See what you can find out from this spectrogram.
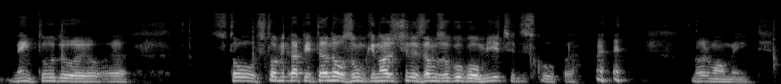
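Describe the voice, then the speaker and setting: Higher-pitched husky Brazilian man, halting delivery. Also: a little mellow. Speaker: company executive, guest presenter. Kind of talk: informal business presentation on a video call. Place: online video call.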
